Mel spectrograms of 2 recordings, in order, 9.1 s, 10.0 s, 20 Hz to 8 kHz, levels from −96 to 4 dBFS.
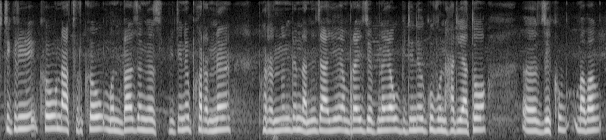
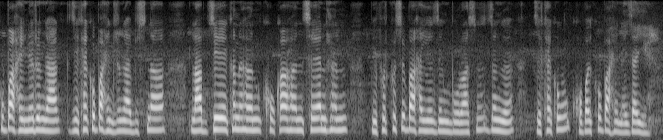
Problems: none marked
